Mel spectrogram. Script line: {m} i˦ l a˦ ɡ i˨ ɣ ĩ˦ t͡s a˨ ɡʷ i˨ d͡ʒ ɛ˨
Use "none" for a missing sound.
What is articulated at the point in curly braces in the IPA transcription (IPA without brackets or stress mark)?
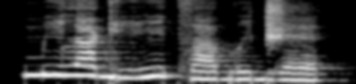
m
